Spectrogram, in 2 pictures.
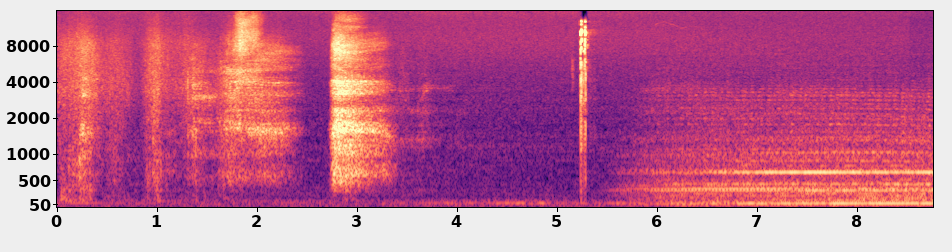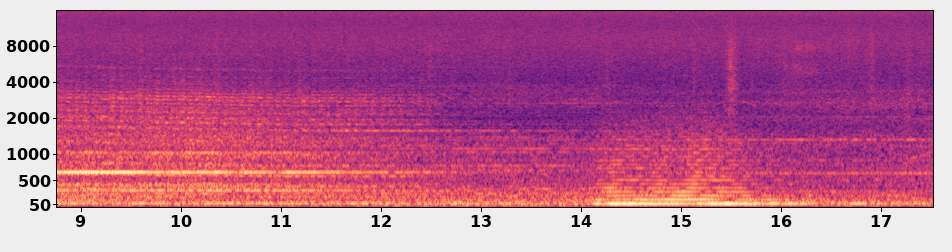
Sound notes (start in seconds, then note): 1.2 exhales; 5.0 power outage click; 15.0 quiet footsteps start walking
